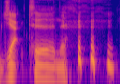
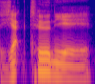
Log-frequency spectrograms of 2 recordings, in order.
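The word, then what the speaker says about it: Jacques Tourneur: apparently it turned it how they pronounce It in America they just called him jack turned but he's a Frenchman called Jack turnier um he didn't want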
